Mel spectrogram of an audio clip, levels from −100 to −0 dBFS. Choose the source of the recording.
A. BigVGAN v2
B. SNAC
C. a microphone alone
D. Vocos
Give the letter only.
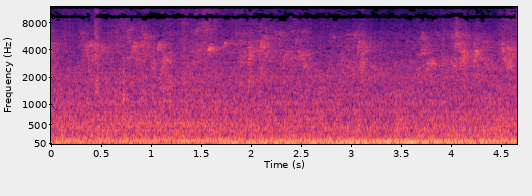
C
